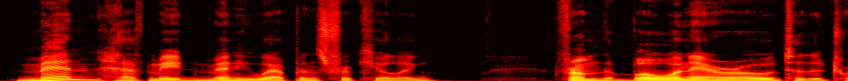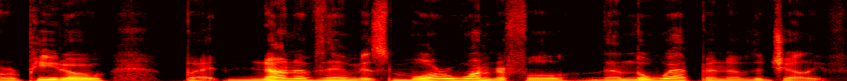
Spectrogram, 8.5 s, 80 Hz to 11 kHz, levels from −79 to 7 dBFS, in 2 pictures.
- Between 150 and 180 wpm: No, fast, 205 wpm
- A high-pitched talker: No, low, 130 Hz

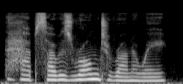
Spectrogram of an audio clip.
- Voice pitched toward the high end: Yes, high, 200 Hz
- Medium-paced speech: No, fast, 230 wpm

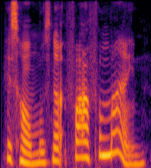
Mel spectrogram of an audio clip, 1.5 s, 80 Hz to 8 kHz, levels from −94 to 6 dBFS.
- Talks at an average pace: No, fast, 275 wpm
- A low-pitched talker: No, high, 225 Hz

